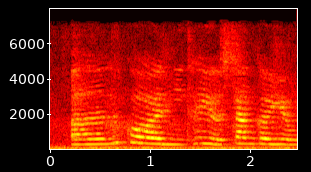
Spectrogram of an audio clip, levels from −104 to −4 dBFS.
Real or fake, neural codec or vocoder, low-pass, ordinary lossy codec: real; none; 7.2 kHz; AAC, 32 kbps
